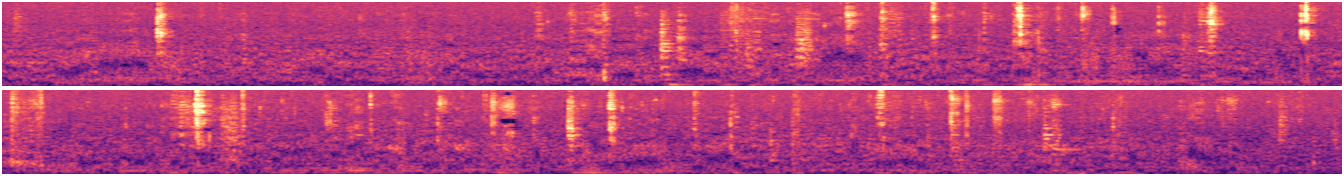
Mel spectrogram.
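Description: Close-up eating sounds of a man chewing ramen noodles: irregular wet mouth clicks and smacks, a few to several a second, with the odd light tap of chopsticks or spoon.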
